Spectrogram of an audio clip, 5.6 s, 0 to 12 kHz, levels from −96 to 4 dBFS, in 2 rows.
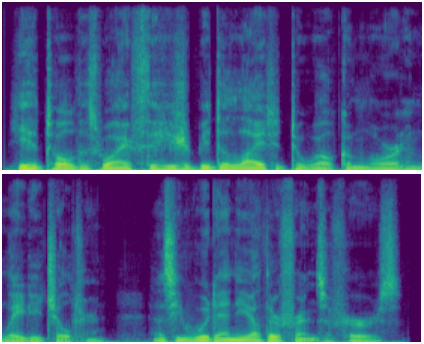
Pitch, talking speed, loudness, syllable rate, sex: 90 Hz, 245 wpm, -19 LUFS, 6.3 syllables/s, male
